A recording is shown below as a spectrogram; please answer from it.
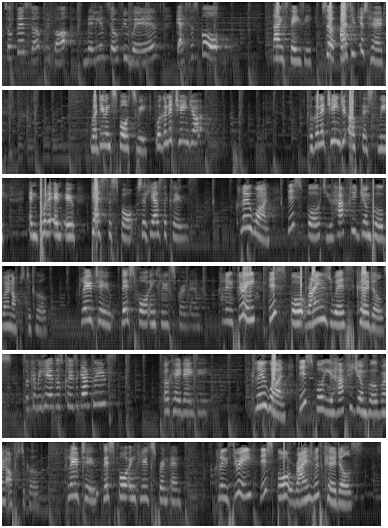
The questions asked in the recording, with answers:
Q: Clue 1. This sport, you have to jump over an obstacle.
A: We also knew that you'd been learning about hurdles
